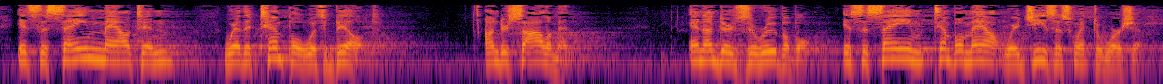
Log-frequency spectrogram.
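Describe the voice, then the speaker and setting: Through noticeable background noise, a high-pitched man speaks at a fairly slow pace, with long, frequent pauses, very even loudness, and ordinary pitch variation. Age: 60s. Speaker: preacher. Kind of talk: sermon. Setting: campus chapel service.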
